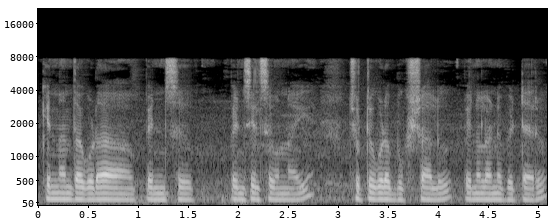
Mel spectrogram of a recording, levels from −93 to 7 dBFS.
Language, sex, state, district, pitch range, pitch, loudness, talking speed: Telugu, male, Andhra Pradesh, Sri Satya Sai, 120-130 Hz, 125 Hz, -17 LUFS, 140 wpm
